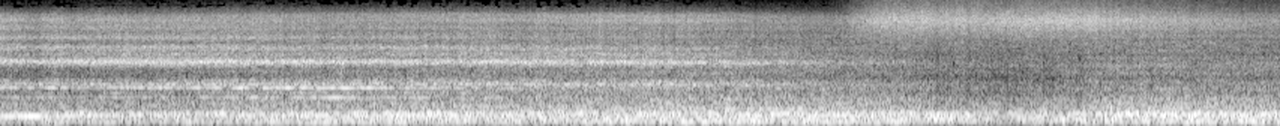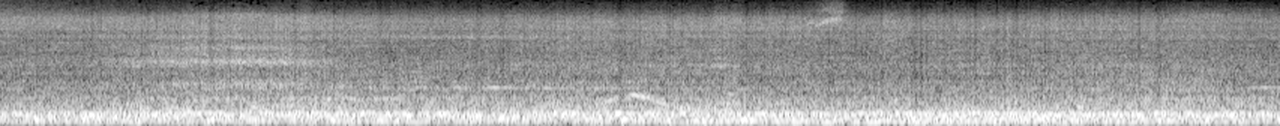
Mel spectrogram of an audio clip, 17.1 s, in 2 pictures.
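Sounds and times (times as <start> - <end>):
wheels rumbling on rail: 0.0 - 17.0
high hiss: 4.0 - 10.5.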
